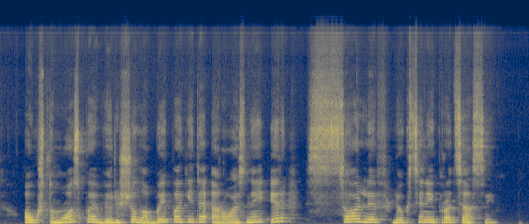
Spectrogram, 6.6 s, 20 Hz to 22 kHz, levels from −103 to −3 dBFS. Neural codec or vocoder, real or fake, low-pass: vocoder, 44.1 kHz, 128 mel bands every 256 samples, BigVGAN v2; fake; 19.8 kHz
